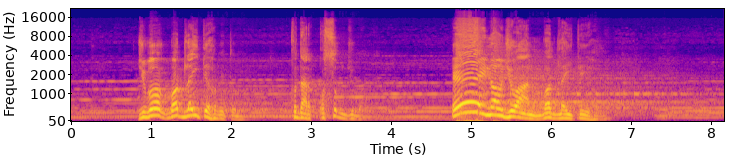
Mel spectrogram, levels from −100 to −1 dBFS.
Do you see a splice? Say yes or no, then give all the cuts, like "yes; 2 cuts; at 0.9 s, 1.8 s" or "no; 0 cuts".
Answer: yes; 1 cut; at 1.0 s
